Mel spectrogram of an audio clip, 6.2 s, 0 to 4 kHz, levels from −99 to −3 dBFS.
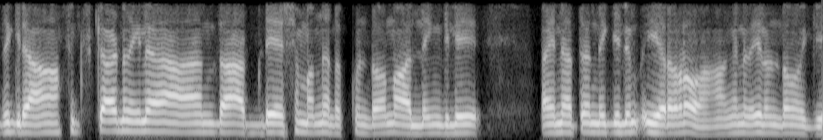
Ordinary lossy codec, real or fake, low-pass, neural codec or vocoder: none; fake; 3.6 kHz; codec, 16 kHz, 8 kbps, FunCodec, trained on Chinese and English, 25 frames a second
